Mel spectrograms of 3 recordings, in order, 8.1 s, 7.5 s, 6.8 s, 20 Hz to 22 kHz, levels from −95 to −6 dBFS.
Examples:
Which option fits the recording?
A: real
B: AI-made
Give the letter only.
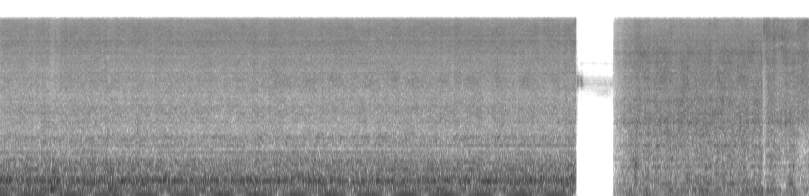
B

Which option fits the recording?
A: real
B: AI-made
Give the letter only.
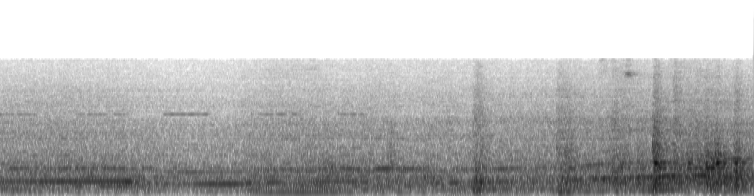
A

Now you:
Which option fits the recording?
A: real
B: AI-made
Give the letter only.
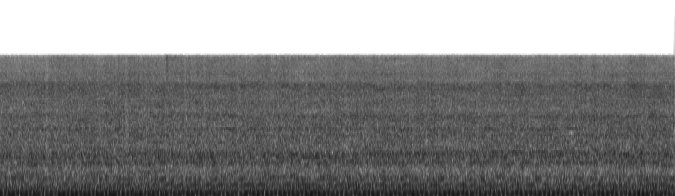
B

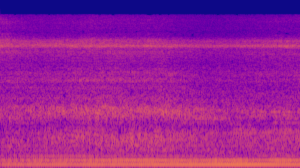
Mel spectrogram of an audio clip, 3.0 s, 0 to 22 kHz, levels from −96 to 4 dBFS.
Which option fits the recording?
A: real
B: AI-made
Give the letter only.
A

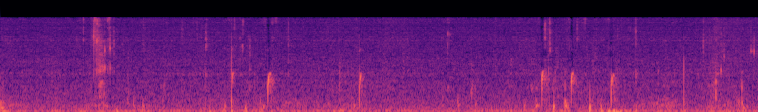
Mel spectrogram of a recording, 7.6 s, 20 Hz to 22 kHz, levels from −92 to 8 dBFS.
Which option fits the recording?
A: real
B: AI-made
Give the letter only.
B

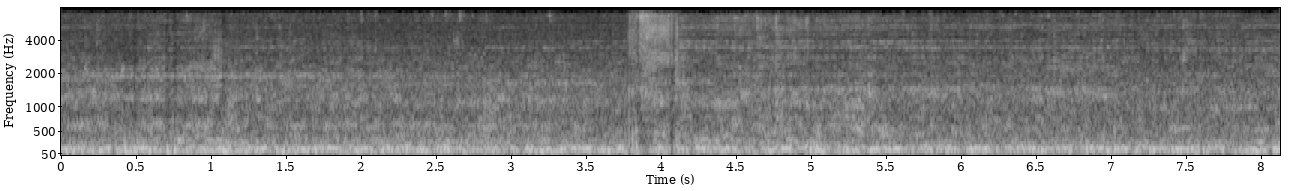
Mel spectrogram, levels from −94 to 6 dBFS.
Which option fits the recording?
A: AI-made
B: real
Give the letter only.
A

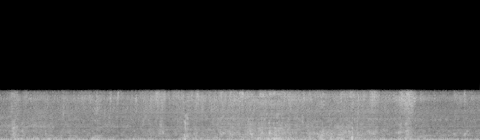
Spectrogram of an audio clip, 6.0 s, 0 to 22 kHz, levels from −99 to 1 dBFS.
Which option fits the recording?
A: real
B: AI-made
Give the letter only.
B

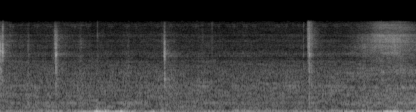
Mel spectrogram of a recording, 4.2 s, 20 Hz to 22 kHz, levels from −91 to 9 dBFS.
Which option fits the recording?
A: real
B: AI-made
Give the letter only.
B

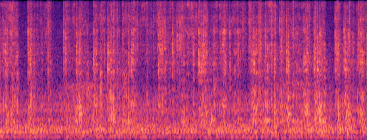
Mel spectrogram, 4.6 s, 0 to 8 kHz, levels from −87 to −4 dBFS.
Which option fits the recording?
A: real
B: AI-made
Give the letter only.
A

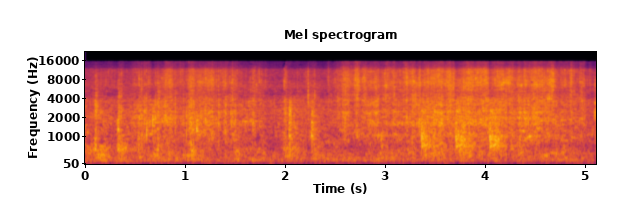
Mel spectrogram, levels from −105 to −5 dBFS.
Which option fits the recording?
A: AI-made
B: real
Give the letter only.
B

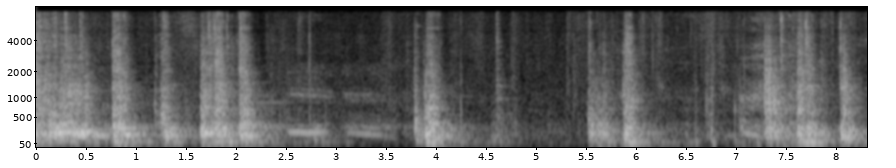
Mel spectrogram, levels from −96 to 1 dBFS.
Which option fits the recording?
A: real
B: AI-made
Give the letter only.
A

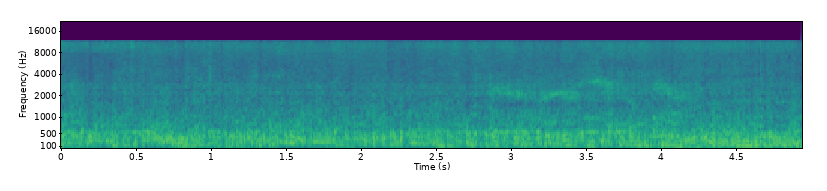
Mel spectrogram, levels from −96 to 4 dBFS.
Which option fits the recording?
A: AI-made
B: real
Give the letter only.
A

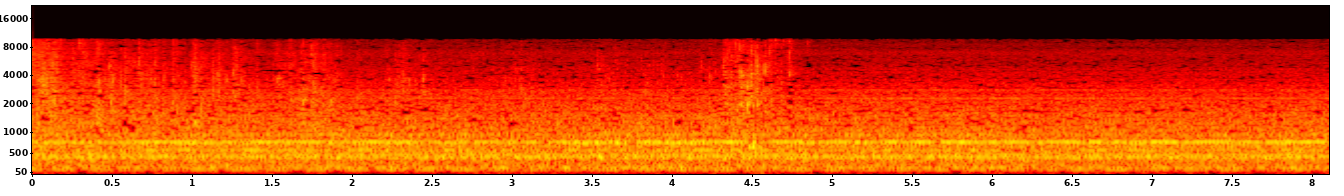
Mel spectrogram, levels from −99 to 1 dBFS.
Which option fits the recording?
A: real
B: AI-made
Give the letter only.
A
